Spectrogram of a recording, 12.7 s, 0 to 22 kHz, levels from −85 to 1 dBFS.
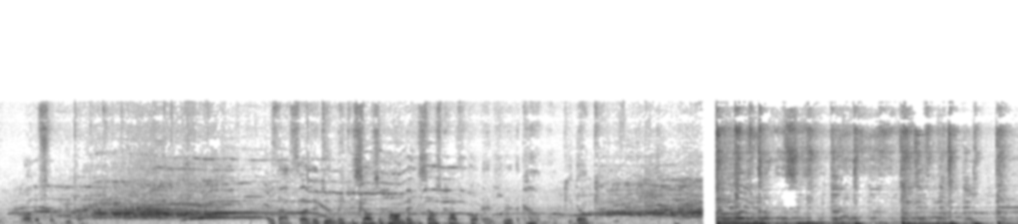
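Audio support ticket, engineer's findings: Noise suppressor applied to music or sounds, full clip. Level pumps with a swing of around 10 dB. Sustained tones, ambience and reverb tails duck while onsets pass. Probable component: speech-tuned noise suppressor left enabled, misreading steady content as background noise. Fix: bypass suppression for non-speech sources or switch to a music mode. Top end stops near 12 kHz, consistent with the call codec path.

Sound cut by the noise suppressor, four spots: 0.00–0.31 s, drop of about 10 dB; 0.66–1.00 s, about 6 dB; 3.16–3.77 s, about 9 dB; 5.54–7.19 s, about 10 dB, longest. Steady or decaying material sinks and tails end early. Same component: suppressor gain clamping on content classed as noise.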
